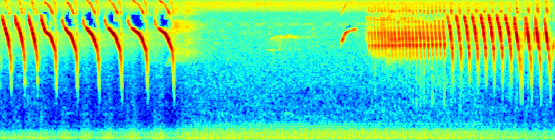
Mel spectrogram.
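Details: Canary song meant to stimulate lazy canaries into singing: a series of sharp descending whistled notes repeated evenly, a short pause with a faint buzz, then a dense rapid trill giving way to quick downward-slurred notes.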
